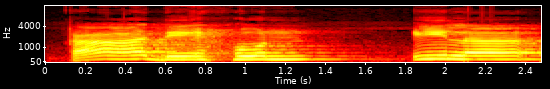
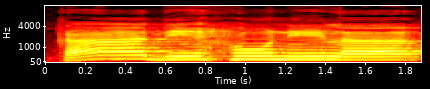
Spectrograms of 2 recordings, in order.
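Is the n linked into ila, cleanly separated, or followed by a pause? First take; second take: separated; linked. First: The n is clear, then a glottal stop begins ila. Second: The n runs straight into ila without a glottal stop. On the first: "dibaca dalam keadaan idhar seperti Hafs an Asim" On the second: "naql kepada nun sakinah"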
